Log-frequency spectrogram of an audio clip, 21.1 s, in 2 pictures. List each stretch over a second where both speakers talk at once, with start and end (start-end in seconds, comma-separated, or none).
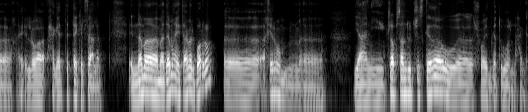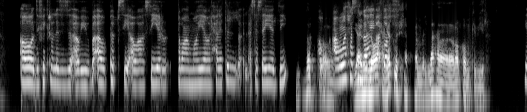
16.9-18.6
